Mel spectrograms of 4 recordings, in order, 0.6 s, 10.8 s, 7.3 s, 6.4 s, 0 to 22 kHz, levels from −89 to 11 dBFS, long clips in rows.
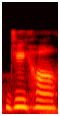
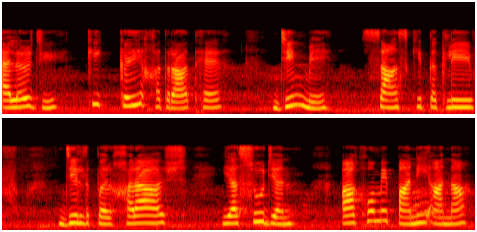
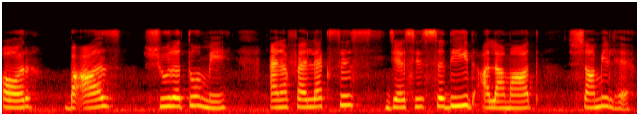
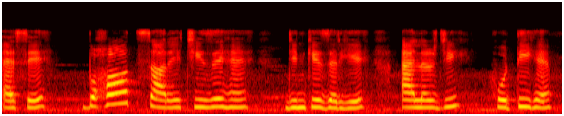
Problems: constant background noise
